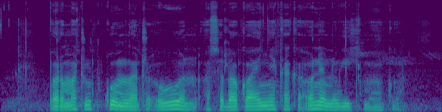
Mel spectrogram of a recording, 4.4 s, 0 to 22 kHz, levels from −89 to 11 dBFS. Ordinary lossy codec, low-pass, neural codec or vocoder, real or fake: none; none; vocoder, 44.1 kHz, 128 mel bands every 256 samples, BigVGAN v2; fake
